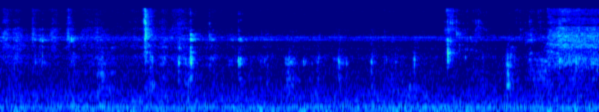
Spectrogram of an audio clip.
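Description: Faint chewing of a breaded chicken nugget: soft mouth clicks and smacks scattered throughout, a few sharper ones, over a steady low room hum.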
